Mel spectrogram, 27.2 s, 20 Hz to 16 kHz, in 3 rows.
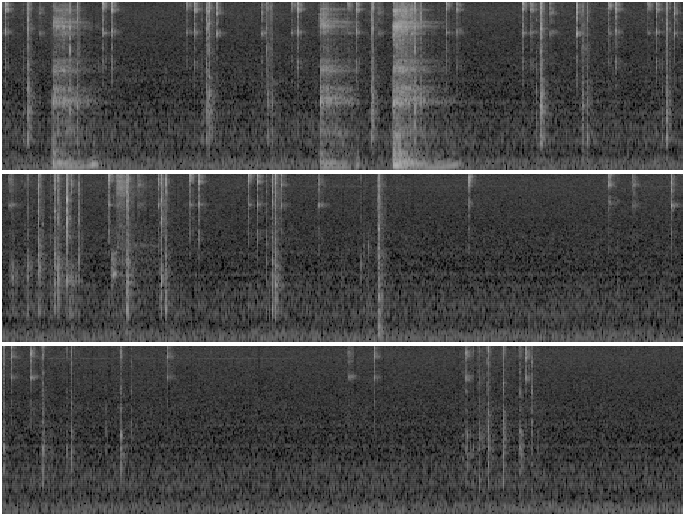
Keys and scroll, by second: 9.5 ctrl+z, 24.6 ctrl+z.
